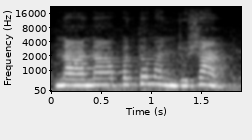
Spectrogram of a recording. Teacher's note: शा वर जो अनुस्वार आहे त्याचा उच्चार न करायचा आहे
